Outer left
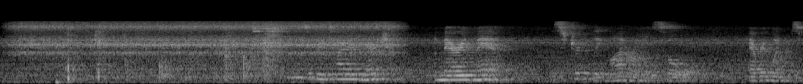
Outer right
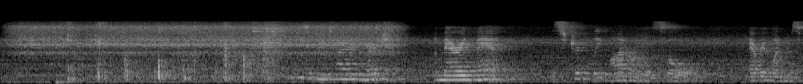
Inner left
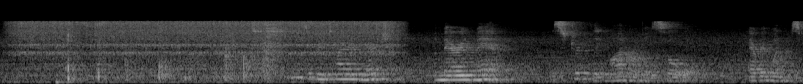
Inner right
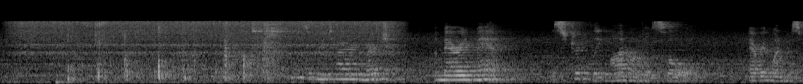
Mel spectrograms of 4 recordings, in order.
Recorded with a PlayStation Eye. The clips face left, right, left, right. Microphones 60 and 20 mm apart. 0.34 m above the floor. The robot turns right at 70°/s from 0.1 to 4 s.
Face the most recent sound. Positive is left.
turn(degrees=0)  # may be behind; listen again after turning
